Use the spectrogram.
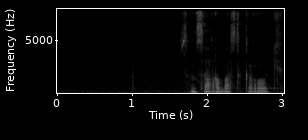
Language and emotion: Russian, neutral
